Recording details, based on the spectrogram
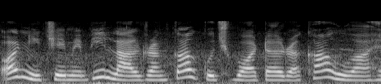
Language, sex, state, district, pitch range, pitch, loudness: Hindi, female, Jharkhand, Garhwa, 200-255 Hz, 205 Hz, -14 LUFS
